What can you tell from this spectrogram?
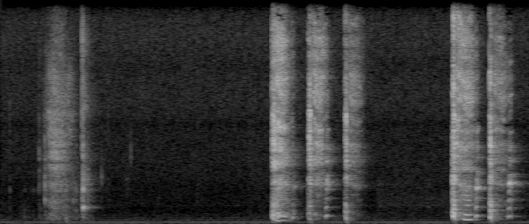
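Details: An adult with asthma coughs in several clusters of harsh, wet-sounding bursts, growing increasingly congested.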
